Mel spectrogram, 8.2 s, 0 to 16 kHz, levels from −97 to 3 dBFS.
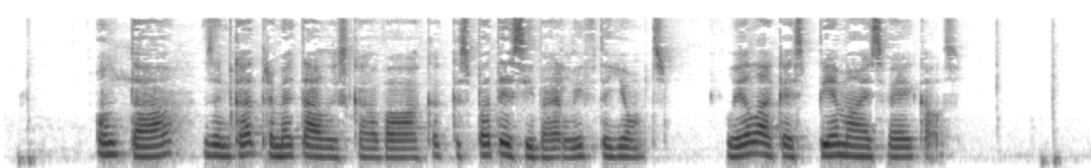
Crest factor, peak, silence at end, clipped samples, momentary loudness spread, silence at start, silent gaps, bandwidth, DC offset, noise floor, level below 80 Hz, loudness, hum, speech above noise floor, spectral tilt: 18 dB; -8 dBFS; 1.05 s; under 0.1%; 11 LU; 0.7 s; none; 11.5 kHz; under 0.1%; -66 dBFS; -70 dBFS; -25 LUFS; none; 42 dB; -4.5 dB/octave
